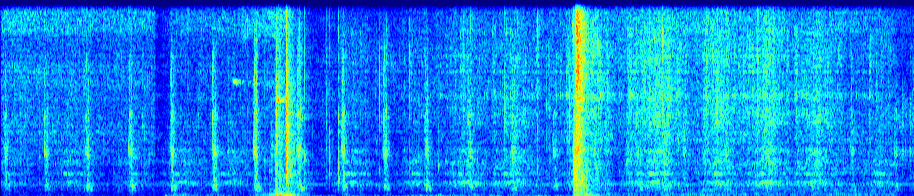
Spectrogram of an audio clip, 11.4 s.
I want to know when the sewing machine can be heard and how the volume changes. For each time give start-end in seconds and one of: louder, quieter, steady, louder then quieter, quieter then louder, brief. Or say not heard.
0.0-11.3 louder.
